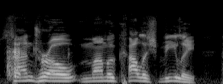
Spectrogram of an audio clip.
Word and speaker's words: Sandro Mamukelashvili: And the other guy I got to mention is, just because I want to say his name, Sandro Mamukelashvili.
